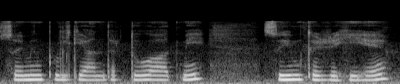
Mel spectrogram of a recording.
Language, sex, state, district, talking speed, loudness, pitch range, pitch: Hindi, female, Nagaland, Kohima, 150 wpm, -14 LUFS, 205-220 Hz, 210 Hz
